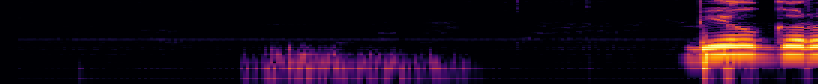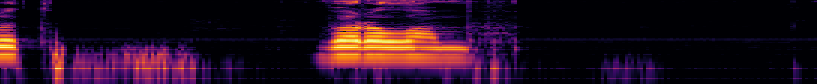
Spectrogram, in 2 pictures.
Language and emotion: Russian, neutral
